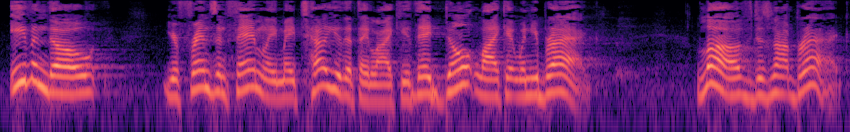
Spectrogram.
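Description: Pastor preaching in a reverberant hall. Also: male voice, on the high side. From Texas. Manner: measured preaching with pointed asides. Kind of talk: sermon. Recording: dull lo-fi sound in a reverberant hall.

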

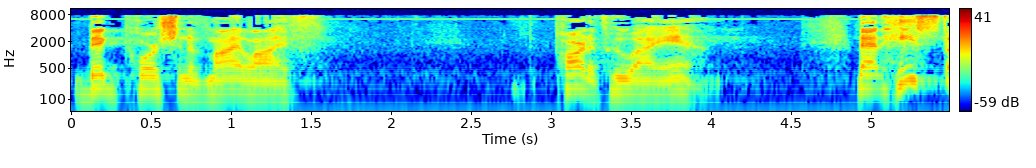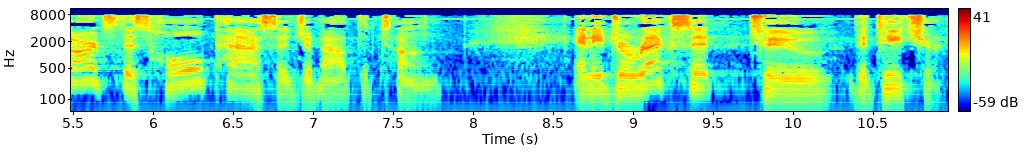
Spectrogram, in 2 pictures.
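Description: Bright-voiced male preacher in an echoing hall. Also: a little high, lively intonation. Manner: emphatic, rhetorical questions and deliberate pauses. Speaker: guest preacher and teacher. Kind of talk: expository sermon to a congregation. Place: large indoor church hall. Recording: echoey large hall, slightly muffled sound.

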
